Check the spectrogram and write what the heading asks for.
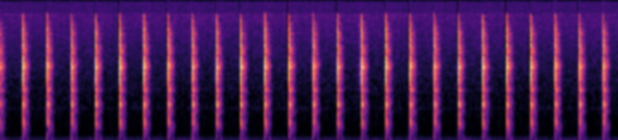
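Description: Metronome clicking faintly and evenly at about four clicks a second.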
